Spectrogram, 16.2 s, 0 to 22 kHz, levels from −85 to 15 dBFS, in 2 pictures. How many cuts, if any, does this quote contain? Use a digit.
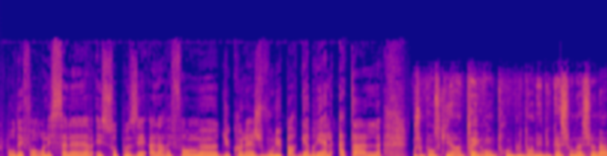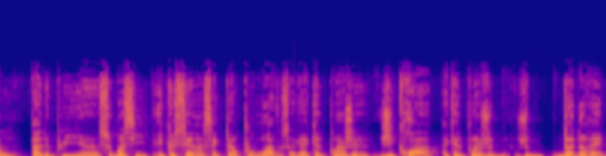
1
